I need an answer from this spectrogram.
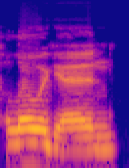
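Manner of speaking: slow, lightly voiced big young man; big lad greeting. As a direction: drawl it like a gentle giant. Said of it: "he kinda just says".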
